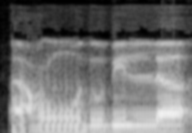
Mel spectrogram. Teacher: hamzah dipangkal kerongkong, ain di pertengahan kerongkong, dua harakat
